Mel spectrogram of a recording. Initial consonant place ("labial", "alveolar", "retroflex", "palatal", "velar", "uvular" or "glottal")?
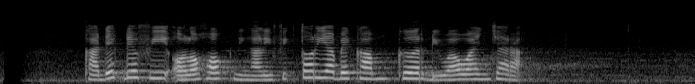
velar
